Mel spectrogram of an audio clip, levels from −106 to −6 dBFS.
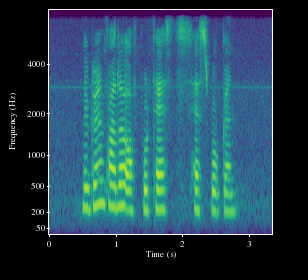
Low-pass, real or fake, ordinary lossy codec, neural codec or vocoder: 7.2 kHz; real; none; none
